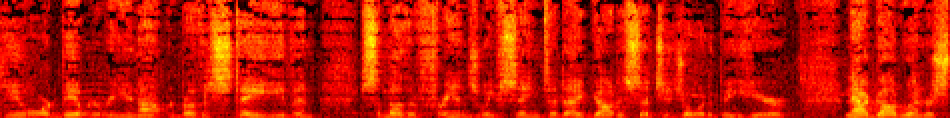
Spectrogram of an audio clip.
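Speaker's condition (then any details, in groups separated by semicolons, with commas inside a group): Vocal fold paralysis, bilateral; speaks with false vocal folds; do not come together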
